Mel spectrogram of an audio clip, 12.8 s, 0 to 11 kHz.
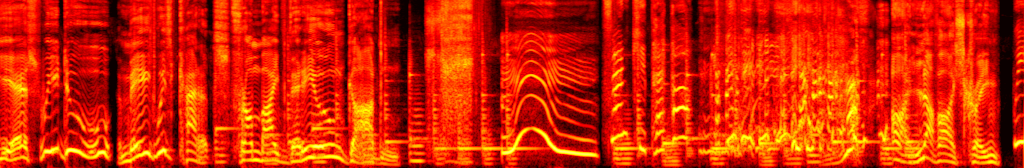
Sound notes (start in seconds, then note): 5.3 slurps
